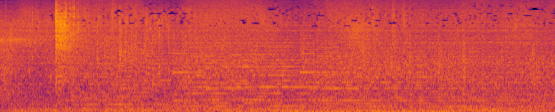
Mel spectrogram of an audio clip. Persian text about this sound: داره منفجر میشه.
